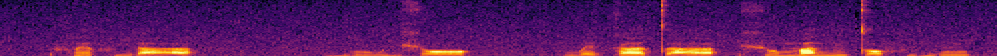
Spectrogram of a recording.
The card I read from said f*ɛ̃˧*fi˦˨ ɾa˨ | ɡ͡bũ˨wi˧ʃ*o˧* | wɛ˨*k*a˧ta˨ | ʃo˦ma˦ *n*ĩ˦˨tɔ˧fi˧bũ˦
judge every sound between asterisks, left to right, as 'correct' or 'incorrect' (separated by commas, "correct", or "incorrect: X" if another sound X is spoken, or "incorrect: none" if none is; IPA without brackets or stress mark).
incorrect: ɛ̃˦, incorrect: ɔ˧, correct, correct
